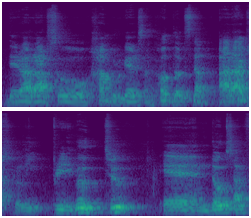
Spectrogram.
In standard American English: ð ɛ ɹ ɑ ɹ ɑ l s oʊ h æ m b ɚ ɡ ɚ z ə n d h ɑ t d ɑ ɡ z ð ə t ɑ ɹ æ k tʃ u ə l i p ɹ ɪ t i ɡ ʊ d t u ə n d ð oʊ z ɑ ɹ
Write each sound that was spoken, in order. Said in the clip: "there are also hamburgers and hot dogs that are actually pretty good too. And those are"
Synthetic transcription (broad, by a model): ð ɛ ɹ ɑ ɹ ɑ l s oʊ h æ m b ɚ ɡ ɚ s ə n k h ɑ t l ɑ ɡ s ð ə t ɑ ɹ æ k tʃ u ə l i p ɹ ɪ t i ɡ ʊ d t u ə n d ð oʊ s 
